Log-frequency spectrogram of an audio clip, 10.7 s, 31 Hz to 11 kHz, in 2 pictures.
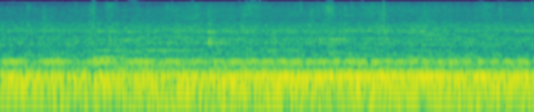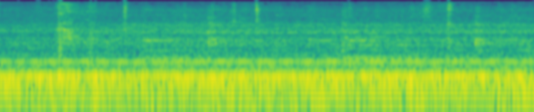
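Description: Airbus A330 cabin noise while taxiing after landing: the engines running at idle as a steady low rumble with a constant hum.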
